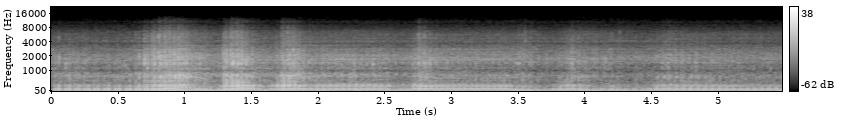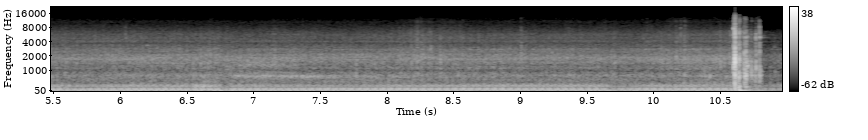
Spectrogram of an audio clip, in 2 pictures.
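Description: Yamaha Ténéré 700's parallel-twin engine on the move, revs rising and falling a few times in the first three seconds as the throttle is worked, then running steadily at low revs.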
